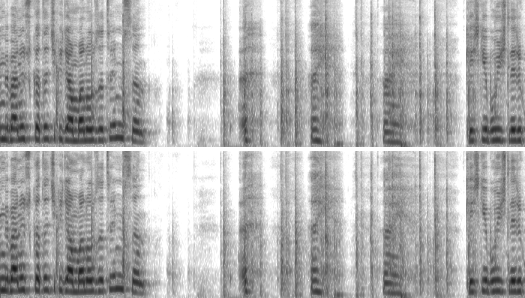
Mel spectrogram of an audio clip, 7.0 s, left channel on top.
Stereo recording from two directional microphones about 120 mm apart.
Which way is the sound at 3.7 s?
Centre (ahead or behind).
